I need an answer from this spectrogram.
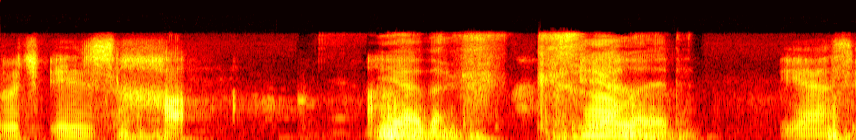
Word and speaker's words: Khaled: Yeah, the Khaled. Yes, it's K and H in Arabic, always pronounced like that.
